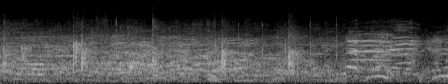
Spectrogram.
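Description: Scattered shouts and calls from players and a small crowd at a football match, with a few sharp knocks among them.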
